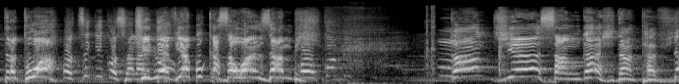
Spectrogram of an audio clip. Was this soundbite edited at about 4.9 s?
no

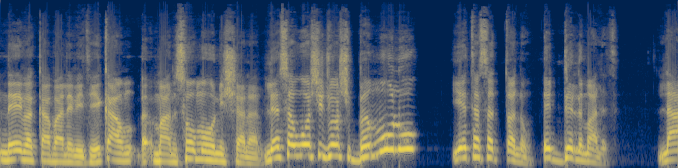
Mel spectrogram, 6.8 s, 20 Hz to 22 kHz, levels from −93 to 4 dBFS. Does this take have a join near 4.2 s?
no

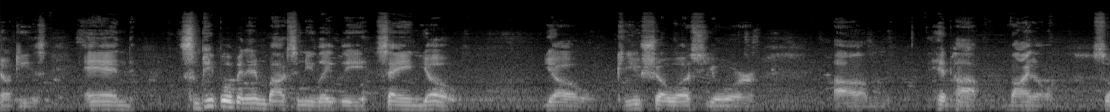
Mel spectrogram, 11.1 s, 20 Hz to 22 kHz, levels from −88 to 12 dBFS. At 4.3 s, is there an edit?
no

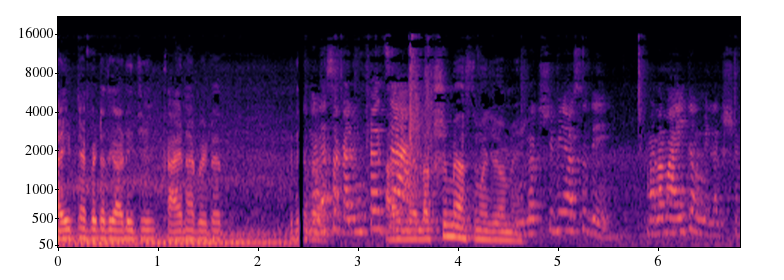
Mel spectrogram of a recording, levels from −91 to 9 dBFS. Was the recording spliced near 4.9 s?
no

